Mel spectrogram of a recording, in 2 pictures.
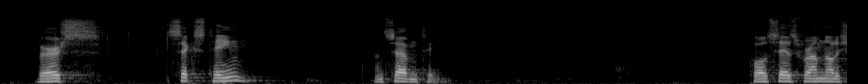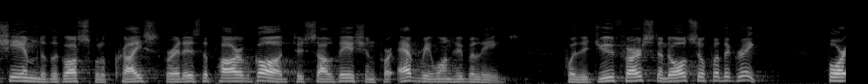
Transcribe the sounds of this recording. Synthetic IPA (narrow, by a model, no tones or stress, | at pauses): vɜ˞s | ɪkstʰĩn | ə̃nsɛṽn̩tʰḭ̃n | pʰɔlˠsɛz̥fə˞ãɪ̃mnəɾɨʃẽmdʌvðəɡɔspəl̩ˠʌv̥kʰɹ̥aɪstfə˞ɨɾɪzðəpʰaʊə˞ʌvɡɔd̚tʰɨsælˠveʃɨ̃nfə˞ʔɛvɹiwʌ̃nhʉbɨlivz̥ | fə˞ðɨd͡ʒʉfɜ˞stɨ̃nɔlˠsoʊfə˞ðɨɡɹik | fə˞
